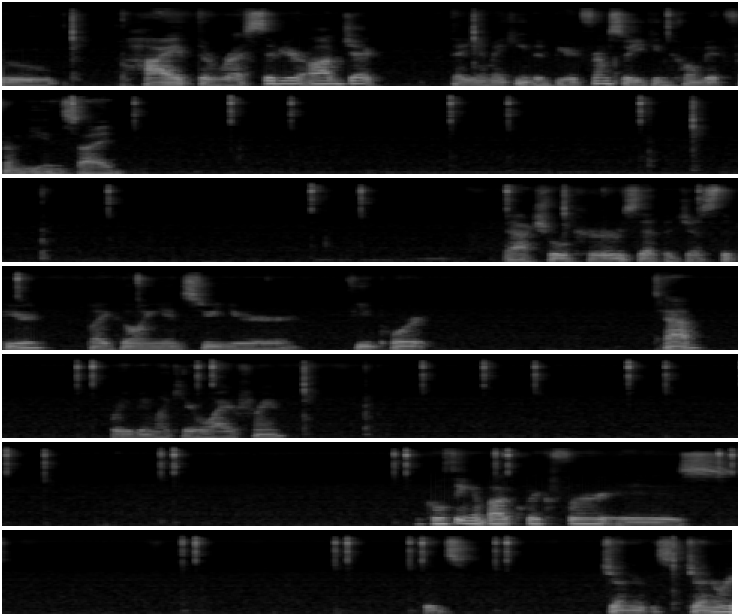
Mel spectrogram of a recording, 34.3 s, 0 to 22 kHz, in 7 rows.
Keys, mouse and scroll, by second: 0.5-0.8 middle drag, 3.1 middle click, 4.4-5.4 drag, 5.8 click, 6.8-7.9 drag, 8.3-9.2 drag, 9.5-10.1 middle drag, 10.6-11.9 drag, 12.2-13.2 drag, 12.9 middle click, 12.9 scroll down 2, 13.5-14.2 middle drag, 14.5 click, 20.2 click, 20.9 click, 21.6 middle click, 22.5-23.9 drag, 24.4 click, 24.8-25.2 drag, 25.2-25.6 scroll up 2, 25.6 click, 27.2 click, 27.9-29.4 drag, 30.6 click, 31.6 click, 32.1-32.8 drag, 33.9 middle click.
